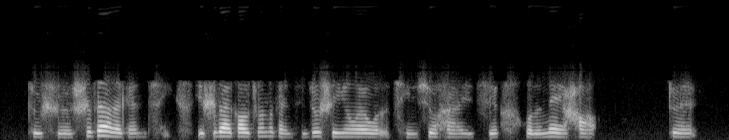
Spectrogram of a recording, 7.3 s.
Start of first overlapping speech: none

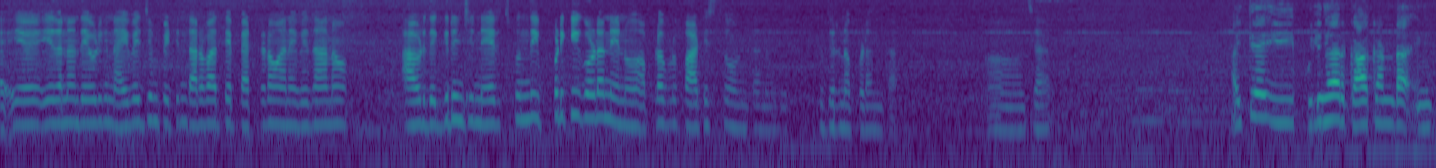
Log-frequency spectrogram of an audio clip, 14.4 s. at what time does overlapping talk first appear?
none

